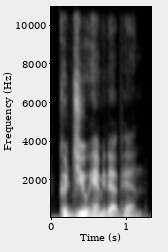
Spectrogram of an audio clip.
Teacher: The D and Y sounds blend into a J sound.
